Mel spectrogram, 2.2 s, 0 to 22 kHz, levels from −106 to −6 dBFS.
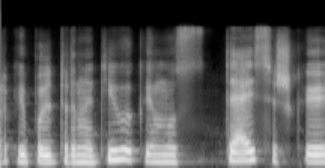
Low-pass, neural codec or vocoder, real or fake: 10.8 kHz; codec, 24 kHz, 1.2 kbps, DualCodec; fake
